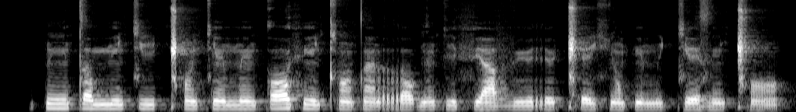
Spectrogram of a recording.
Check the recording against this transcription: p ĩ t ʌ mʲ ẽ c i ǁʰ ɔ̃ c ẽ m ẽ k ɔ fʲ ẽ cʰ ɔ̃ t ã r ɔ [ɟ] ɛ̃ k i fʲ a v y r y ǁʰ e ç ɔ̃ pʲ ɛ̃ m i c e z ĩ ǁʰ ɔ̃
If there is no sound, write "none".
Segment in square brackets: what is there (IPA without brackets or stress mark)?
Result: ɡ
